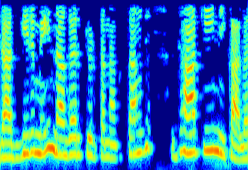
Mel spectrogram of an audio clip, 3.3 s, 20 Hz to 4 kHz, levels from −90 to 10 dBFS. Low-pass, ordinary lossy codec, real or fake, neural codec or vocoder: 3.6 kHz; none; real; none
